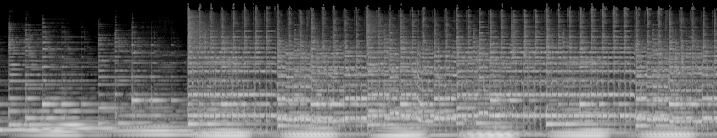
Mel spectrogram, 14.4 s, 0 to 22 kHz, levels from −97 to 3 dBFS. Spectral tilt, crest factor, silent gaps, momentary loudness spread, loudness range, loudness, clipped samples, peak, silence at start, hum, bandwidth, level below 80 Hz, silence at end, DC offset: -6.5 dB/octave; 14 dB; none; 8 LU; 3 LU; -18 LUFS; under 0.1%; -2 dBFS; 0 s; none; 18 kHz; -26 dBFS; 0 s; 0.1%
